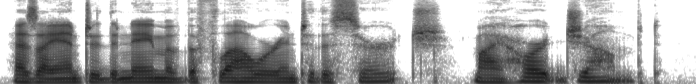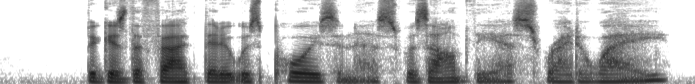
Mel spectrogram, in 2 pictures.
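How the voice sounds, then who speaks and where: A woman giving dramatic first-person story narration in a measured, intimate manner. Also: rumbling low, fairly even intonation, gravelly, no echo, studio quality. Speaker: audiobook-style narrator. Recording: music behind the voice.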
